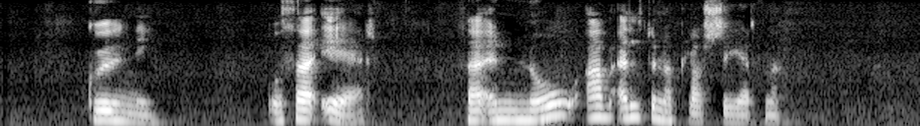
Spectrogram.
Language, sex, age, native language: Icelandic, female, 20-29, Icelandic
